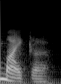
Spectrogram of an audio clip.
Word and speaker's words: Michael: So it should be Michael, pronounced like Michael Jackson, whom I still liked at that time.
